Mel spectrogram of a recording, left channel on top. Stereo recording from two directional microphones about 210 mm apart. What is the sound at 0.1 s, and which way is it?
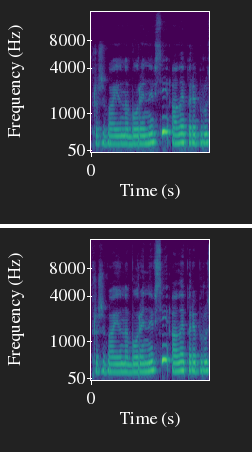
Speech, 35° right (ahead or behind).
